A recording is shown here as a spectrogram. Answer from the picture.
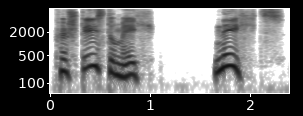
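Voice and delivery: laut und hoch nachsetzen; scharfe, laute Ermahnung; streng. A narrator's reading. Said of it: "sagte Lupin streng". (mit lauter Strenge)

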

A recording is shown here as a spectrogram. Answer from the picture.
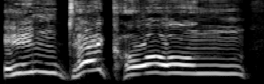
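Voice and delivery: loud, high, drawn-out yell; shouted warning. Acted. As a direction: bellow for everyone to take cover. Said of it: "rief der Erzkanzler".

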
